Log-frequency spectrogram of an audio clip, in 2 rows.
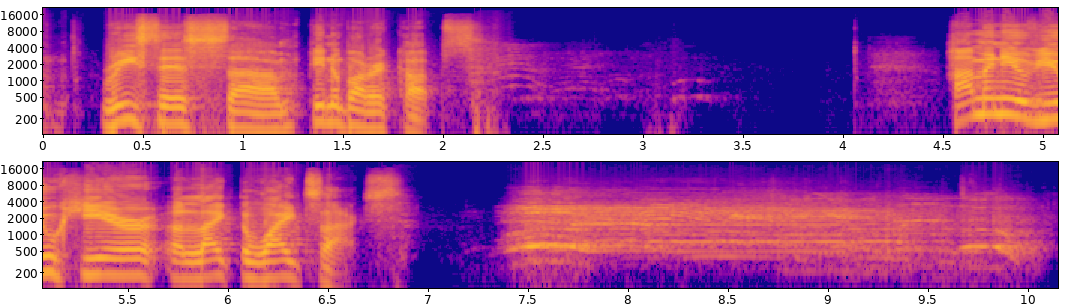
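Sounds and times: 
speech: 0:00.3 - 0:02.3, 0:04.5 - 0:07.9
person cheering and whooping: 0:07.4 - 0:10.1.

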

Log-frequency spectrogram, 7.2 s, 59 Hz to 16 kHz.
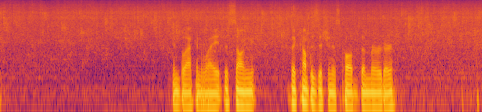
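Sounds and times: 
shower water spraying in a film scene: 0:00.0 - 0:07.2
speech: 0:02.6 - 0:06.1.

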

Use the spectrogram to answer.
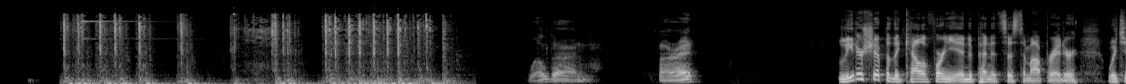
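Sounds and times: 
typewriter typing: 0:00.6 - 0:04.8
speech: 0:05.3 - 0:06.0, 0:06.6 - 0:07.1, 0:08.4 - 0:11.2.

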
